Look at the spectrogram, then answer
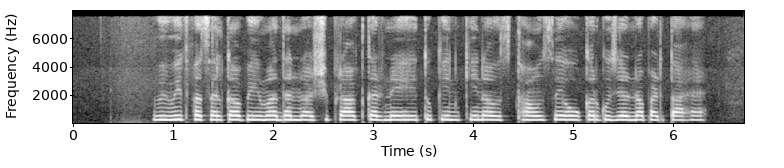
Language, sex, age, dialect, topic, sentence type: Hindi, female, 18-24, Garhwali, agriculture, question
